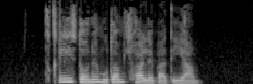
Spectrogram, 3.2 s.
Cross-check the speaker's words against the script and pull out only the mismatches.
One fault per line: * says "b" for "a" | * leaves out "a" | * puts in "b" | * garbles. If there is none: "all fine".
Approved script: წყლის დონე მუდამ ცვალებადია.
all fine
